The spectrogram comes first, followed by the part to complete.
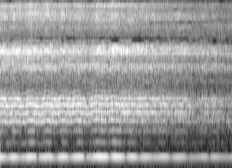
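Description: A woman's voice holding one long, steady note with a slight vibrato, fading toward the end: the closing note of the song.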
